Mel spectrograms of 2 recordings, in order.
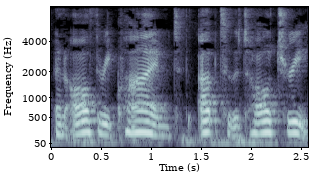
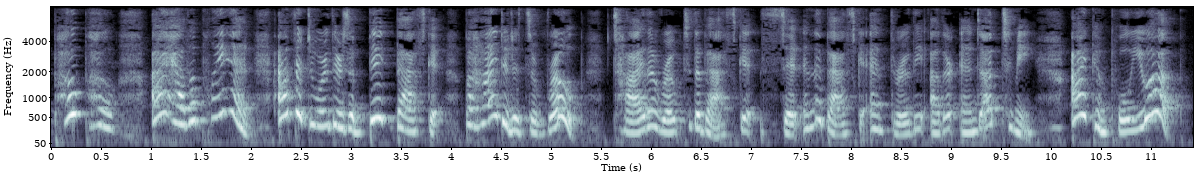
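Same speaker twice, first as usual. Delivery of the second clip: put-on clever child; 5 semitones higher, 4 dB louder than usual. Eldest child with plan.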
